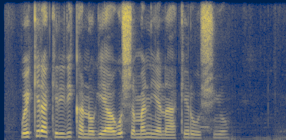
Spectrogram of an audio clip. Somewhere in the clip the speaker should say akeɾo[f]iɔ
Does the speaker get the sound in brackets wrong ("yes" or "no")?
yes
